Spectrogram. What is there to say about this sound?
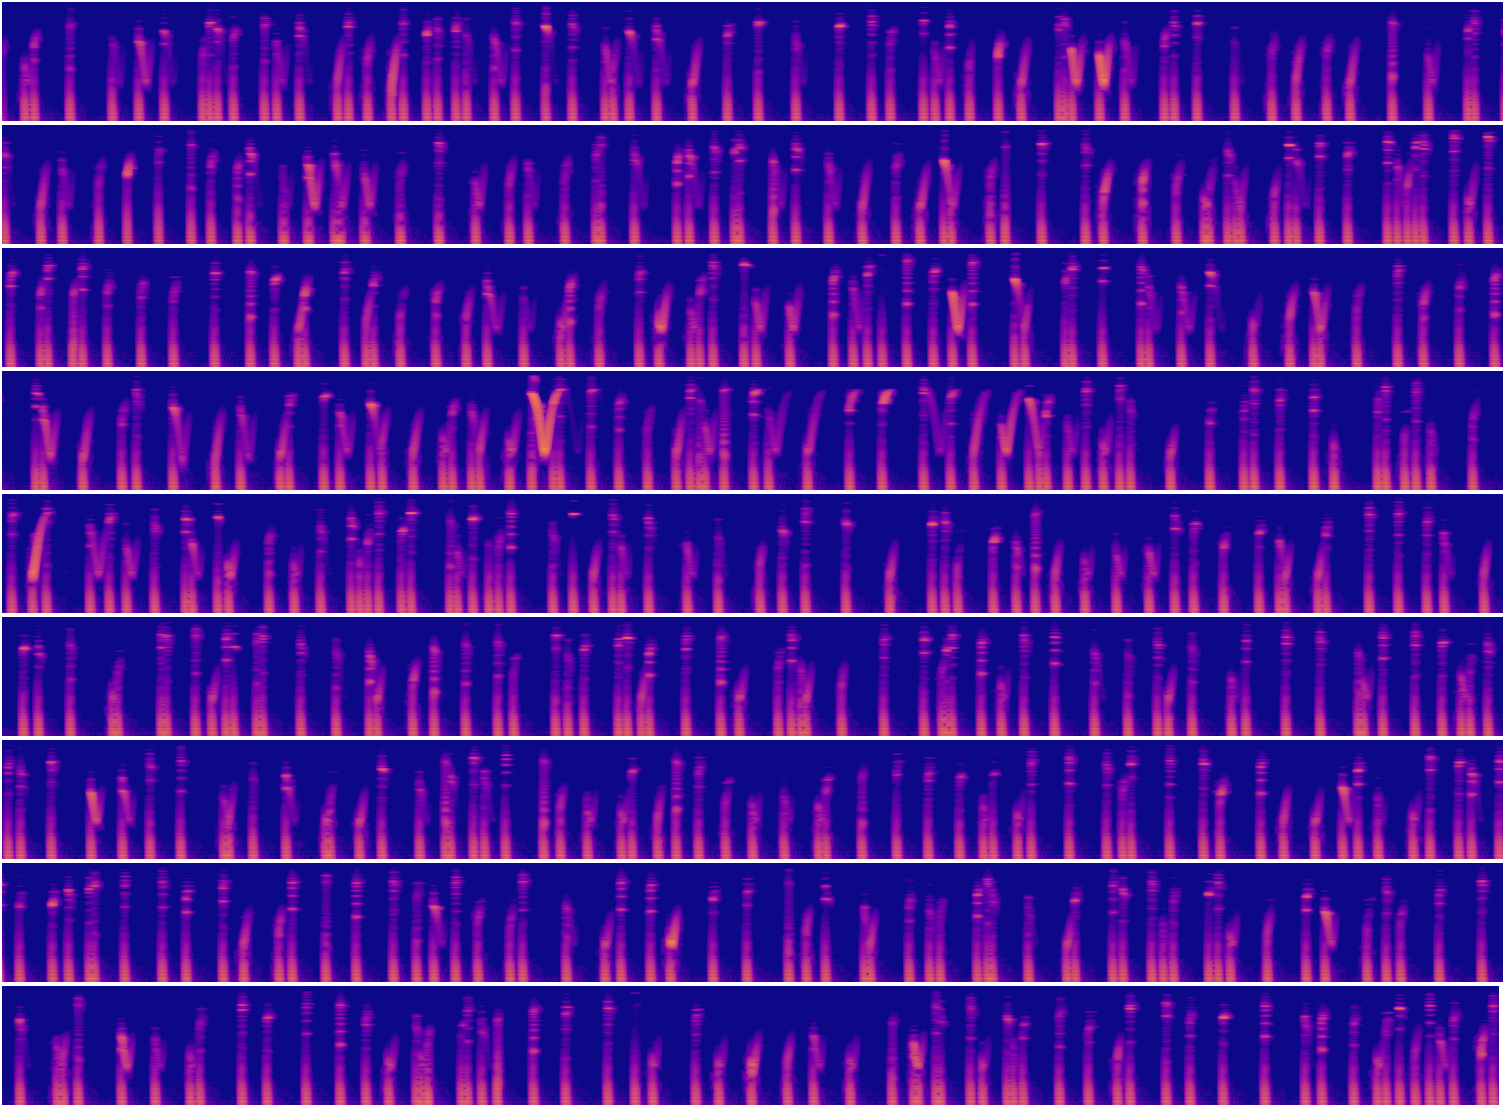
Computer talking through phase modulation in puredata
